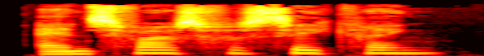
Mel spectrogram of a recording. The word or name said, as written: ansvarsforsikring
